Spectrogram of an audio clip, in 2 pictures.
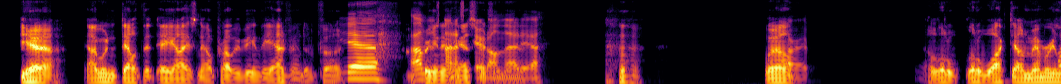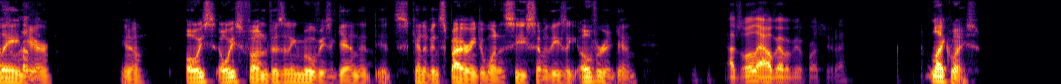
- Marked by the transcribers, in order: exhale; chuckle; laugh; tapping
- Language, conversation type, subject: English, unstructured, How should I weigh visual effects versus storytelling and acting?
